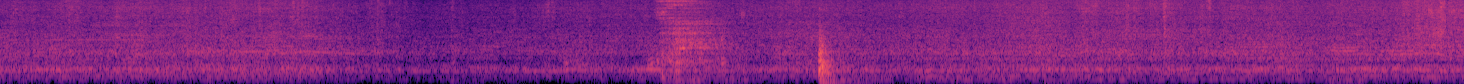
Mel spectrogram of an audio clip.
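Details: Honey bees buzz steadily as an old wall colony turns angry after dark on the first day of a removal cutout, a thick even hum marked by one sharp click midway.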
